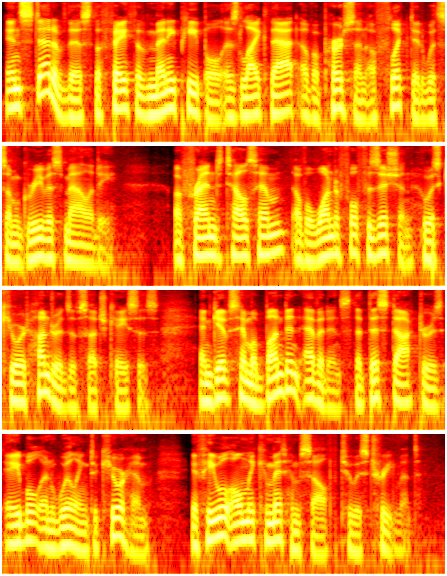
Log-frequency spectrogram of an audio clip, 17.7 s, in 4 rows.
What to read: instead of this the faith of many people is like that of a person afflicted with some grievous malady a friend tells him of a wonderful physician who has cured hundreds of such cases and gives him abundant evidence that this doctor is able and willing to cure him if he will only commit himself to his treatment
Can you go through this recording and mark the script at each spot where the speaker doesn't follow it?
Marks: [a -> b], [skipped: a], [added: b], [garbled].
instead of this the faith of many people is like that of a person afflicted with some grievous malady a friend tells him of a wonderful physician who has cured hundreds of such cases and gives him abundant evidence that this doctor is able and willing to cure him if he will only commit himself to his treatment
